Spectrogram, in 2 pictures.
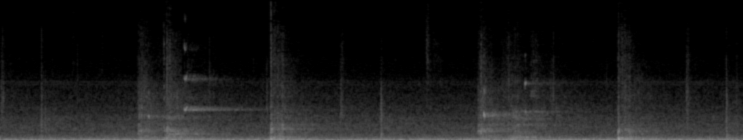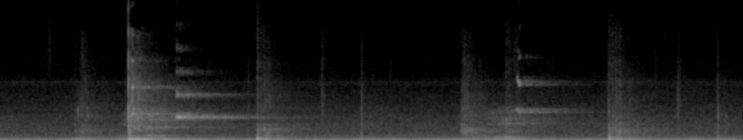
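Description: Basketballs bouncing on a hardwood gym floor, a sharp thud every one to two seconds with the echo of a large gym behind each, and a few short, high sneaker squeaks on the hardwood.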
